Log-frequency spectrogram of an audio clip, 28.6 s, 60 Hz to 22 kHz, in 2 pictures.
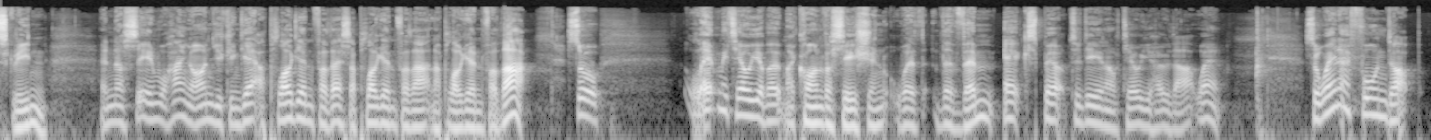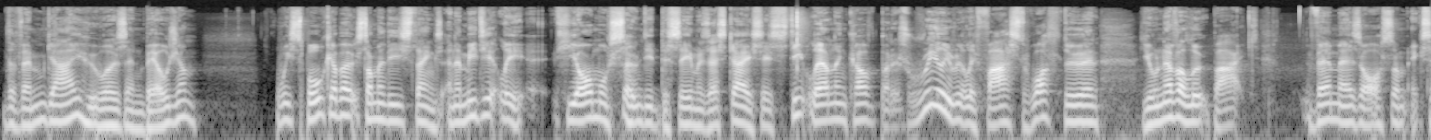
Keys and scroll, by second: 15.2-18.4 typing.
